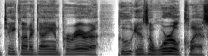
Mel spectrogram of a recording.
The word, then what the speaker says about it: Pereira: Alex's last name how do you say it Pereira Pereira okay so he it's interesting when you're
